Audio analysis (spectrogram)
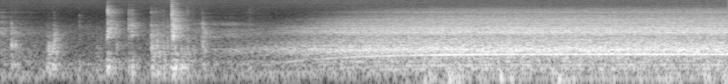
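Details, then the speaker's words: Homemade box fan built from a heater with elements, thermostat and knob removed, plugged in for a test run: click at switch-on, then a steady airy rush with a faint even hum, clean white noise, minimal vibration; runs normally. "soothing always it's a very clean white noise it's a good white noise"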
